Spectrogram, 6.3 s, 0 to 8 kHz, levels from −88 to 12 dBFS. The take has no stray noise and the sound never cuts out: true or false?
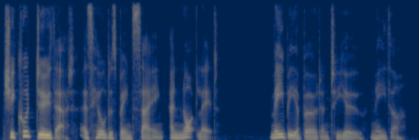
true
